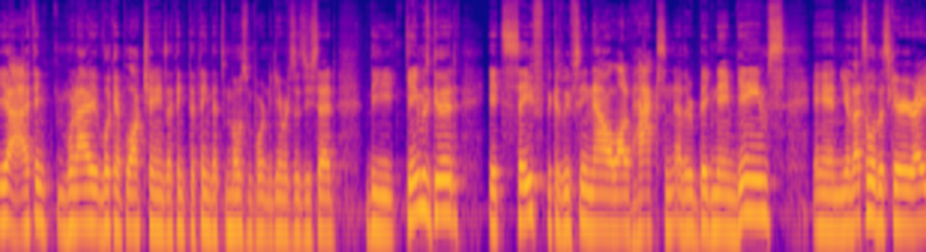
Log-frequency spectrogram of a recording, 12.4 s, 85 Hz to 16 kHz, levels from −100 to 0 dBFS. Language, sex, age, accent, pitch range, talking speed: English, male, 20-39, American, 145-170 Hz, 235 wpm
